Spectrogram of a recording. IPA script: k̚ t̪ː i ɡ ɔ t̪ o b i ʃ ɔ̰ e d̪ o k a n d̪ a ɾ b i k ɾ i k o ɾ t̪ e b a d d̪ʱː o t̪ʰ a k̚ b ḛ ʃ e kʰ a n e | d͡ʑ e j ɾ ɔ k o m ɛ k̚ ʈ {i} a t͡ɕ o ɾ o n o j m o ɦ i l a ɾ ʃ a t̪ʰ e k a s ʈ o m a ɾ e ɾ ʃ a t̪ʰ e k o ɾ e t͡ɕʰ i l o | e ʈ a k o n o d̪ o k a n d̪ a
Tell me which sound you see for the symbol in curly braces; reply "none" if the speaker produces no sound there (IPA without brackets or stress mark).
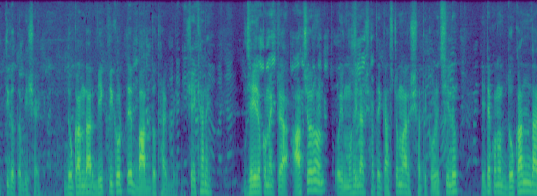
a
